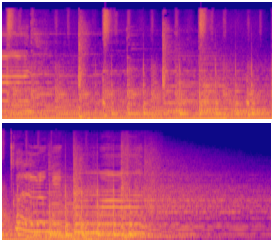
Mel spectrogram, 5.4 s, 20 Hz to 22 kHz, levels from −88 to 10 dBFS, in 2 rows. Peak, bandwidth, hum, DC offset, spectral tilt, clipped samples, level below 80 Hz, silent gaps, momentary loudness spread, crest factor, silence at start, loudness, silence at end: 0 dBFS; 17 kHz; none; under 0.1%; -4.5 dB/octave; under 0.1%; -22 dBFS; none; 13 LU; 14 dB; 0 s; -14 LUFS; 0 s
